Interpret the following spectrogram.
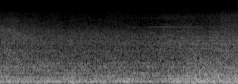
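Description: A deep, steady rumble of film-trailer sound design, dense and low with a noisy haze above it, swelling slightly near the end.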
